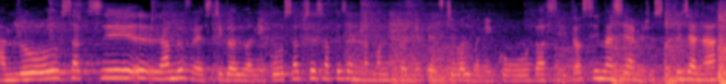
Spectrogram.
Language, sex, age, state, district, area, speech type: Nepali, female, 18-30, West Bengal, Jalpaiguri, rural, spontaneous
